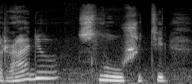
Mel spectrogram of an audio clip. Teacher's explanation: Слушатель мы больше выделяем, радио меньше, но все равно выделяем.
